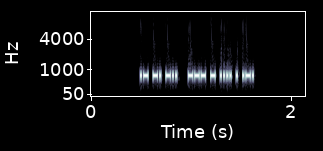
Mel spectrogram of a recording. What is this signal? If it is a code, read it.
Morse code, heard as a keyed tone, about 76 wpm, 700 Hz. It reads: AND OTHER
